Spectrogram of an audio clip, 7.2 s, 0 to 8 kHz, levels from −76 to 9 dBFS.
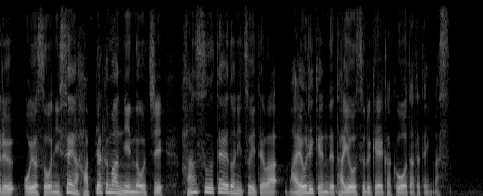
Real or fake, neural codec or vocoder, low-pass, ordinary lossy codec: real; none; none; none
